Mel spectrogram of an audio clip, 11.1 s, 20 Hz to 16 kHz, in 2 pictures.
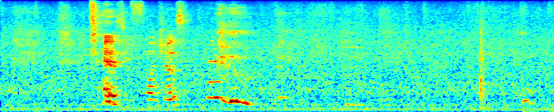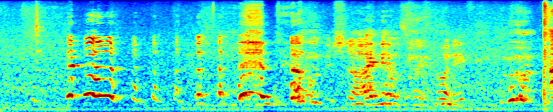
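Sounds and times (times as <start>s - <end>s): people chuckling and laughing: 6.1s - 9.0s.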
